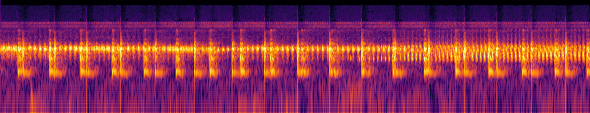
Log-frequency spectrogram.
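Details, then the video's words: Nightfall chorus of frogs, toads and tree frogs at a pond by a house veranda: a steady buzzing drone overlaid by crisp clicking notes repeated roughly two or three times per second. "A SINFONIA DOS SAPOS, RÃS E PERERECAS"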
